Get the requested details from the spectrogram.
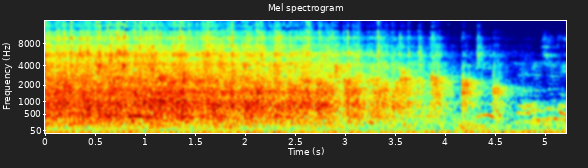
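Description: An audience applauds loudly in a large hall, then fades out.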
